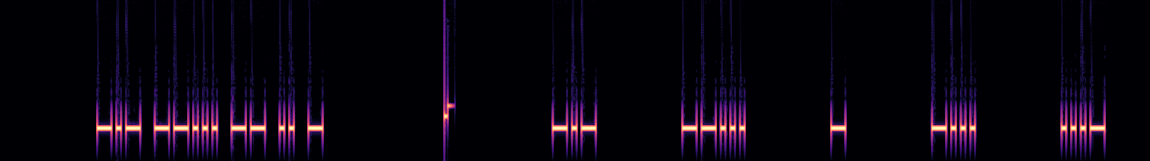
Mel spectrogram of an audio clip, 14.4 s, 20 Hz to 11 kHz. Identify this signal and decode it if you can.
Morse code, heard as a keyed tone, about 20 wpm, spaced as for 10 wpm, 700 Hz. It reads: K7MIT K7TBV
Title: USA Call Signs - 5 Characters - 6x Character Spacing - 20wpm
